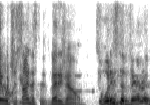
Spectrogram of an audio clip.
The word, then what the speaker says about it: Varejão: Babe, is Varejão. Verejão. Varejão. Yeah, you gotta say it with your nose. Yes, Varejão. You speak Spanish. You have the You gotta say it with your sinuses. Varejão.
